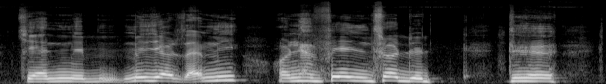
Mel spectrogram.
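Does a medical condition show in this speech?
Yes: cerebral palsy; since birth, birth injury.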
